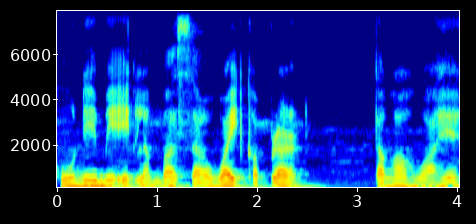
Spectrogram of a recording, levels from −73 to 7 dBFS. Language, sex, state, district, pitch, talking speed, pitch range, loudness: Hindi, female, Arunachal Pradesh, Lower Dibang Valley, 180 Hz, 150 wpm, 180-195 Hz, -19 LUFS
